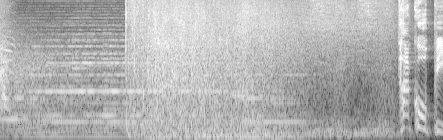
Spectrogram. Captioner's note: sound of the ground cracking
